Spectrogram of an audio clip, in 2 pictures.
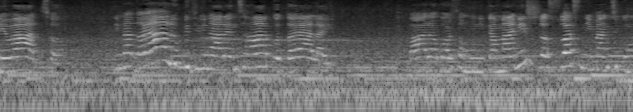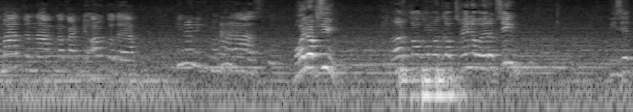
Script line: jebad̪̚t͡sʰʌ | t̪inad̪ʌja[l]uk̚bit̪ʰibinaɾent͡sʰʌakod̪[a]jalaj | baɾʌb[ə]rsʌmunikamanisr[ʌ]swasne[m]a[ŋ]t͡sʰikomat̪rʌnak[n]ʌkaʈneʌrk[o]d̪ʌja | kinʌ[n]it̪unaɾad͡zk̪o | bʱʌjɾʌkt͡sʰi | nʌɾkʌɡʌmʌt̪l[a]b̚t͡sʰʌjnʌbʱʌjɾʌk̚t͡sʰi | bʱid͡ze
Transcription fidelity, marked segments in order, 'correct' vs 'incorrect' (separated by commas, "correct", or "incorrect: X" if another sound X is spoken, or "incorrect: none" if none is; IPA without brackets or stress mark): correct, incorrect: ʌ, incorrect: ʌ, correct, correct, incorrect: n, correct, correct, correct, incorrect: ʌ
